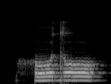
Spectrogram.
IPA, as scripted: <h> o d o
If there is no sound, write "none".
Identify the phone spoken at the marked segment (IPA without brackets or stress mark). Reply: h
